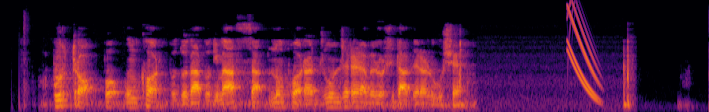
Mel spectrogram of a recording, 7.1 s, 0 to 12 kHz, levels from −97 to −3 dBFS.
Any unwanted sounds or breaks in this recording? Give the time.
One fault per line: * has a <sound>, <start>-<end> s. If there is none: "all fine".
* has a chirp, 5.7-6.1 s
